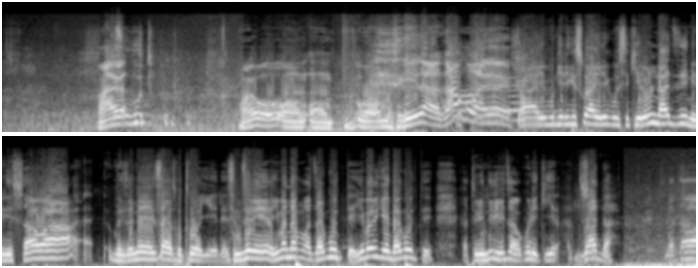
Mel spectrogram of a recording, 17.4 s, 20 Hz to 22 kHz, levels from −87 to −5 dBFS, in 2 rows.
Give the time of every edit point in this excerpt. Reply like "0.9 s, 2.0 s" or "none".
6.4 s, 15.8 s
